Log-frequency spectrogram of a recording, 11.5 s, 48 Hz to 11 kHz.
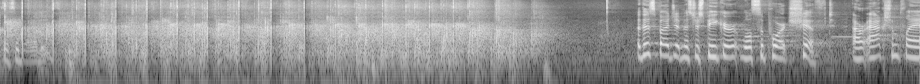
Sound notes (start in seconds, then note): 8.6 applause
